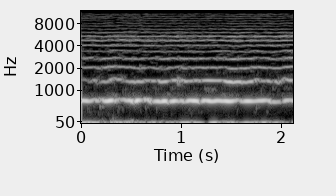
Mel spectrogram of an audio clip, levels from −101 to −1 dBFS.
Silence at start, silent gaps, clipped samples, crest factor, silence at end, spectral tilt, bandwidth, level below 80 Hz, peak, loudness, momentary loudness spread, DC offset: 0 s; none; under 0.1%; 12 dB; 0 s; -0.5 dB/octave; 11.5 kHz; -46 dBFS; -14 dBFS; -24 LUFS; 3 LU; under 0.1%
